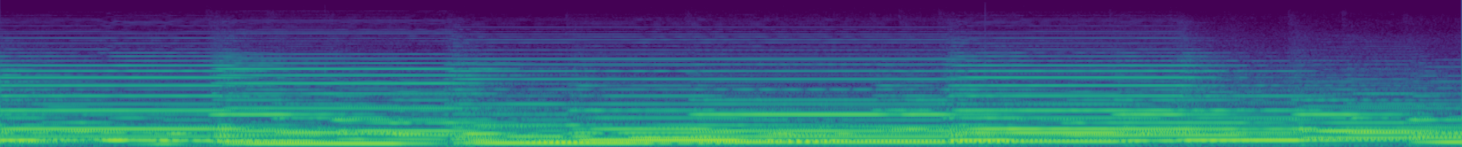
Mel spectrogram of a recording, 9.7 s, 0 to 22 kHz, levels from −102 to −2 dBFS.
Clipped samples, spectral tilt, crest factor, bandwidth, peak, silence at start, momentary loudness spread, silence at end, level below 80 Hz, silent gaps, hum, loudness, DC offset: under 0.1%; -9.5 dB/octave; 12 dB; 7.6 kHz; -10 dBFS; 0 s; 4 LU; 0 s; -56 dBFS; none; none; -24 LUFS; under 0.1%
